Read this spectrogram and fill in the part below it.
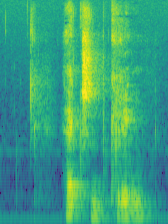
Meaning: fairy ring
- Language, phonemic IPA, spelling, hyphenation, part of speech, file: Dutch, /ˈɦɛk.sə(n)ˌkrɪŋ/, heksenkring, hek‧sen‧kring, noun, Nl-heksenkring.ogg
